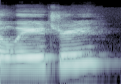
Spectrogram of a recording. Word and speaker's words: Laidrey: Um, and that's when you pivoted to I pronounced it incorrectly before, but that's when you pivoted to Leyri.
